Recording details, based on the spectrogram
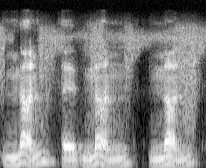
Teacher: So when you say none, none, there's some sort of nasality, some sort of nasal quality in this vowel sound.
